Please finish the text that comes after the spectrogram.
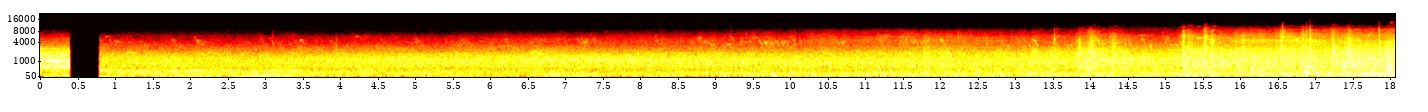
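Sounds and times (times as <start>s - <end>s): distant electric train rumble: 0.0s - 0.4s, 7.5s - 18.0s.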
